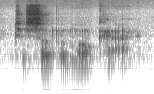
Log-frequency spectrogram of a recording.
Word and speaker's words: TSOPAHMOCCI: this most esteemed effort pronounced to super mocha t-s-o-p-a-h-m-o-c-c-i which stands for the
